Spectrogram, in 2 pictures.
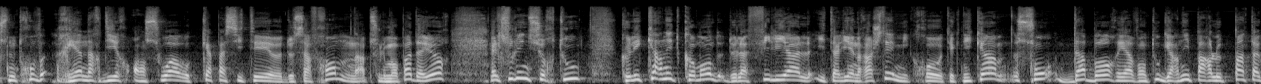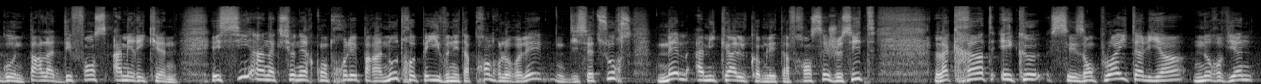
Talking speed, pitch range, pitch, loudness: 175 wpm, 165-225 Hz, 195 Hz, -15 LUFS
